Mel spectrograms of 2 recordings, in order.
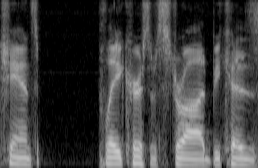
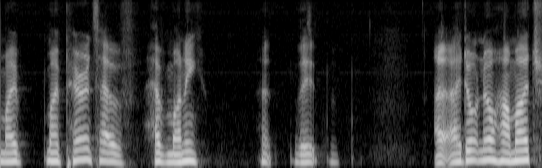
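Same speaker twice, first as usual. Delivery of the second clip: put-on crying, tearful young child voice, much higher; 6 semitones higher, 5 dB louder than usual. A child asking armed adventurers for help with a monster, crying young child. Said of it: "young children are crying".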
